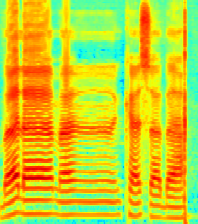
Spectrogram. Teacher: panjangkan huruf lanya sepanjang dua harakat karena La Di sini ada Alif kecil yang datang setelahnya dan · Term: Mad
